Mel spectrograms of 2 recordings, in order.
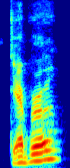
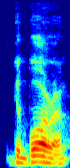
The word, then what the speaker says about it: Deborah: Some people like to have this name Deborah or some like to have it Dbor.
